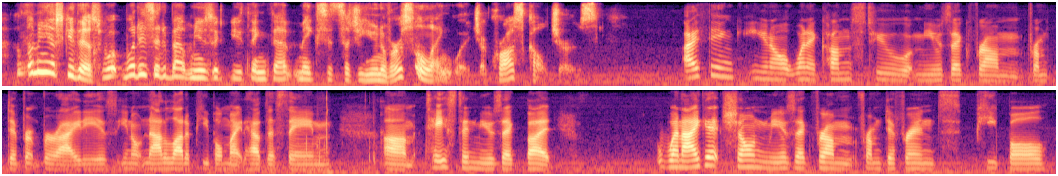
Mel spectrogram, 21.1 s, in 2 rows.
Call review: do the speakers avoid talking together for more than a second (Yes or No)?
Yes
